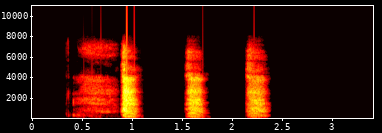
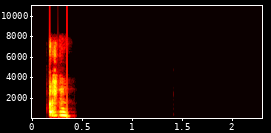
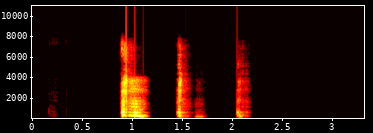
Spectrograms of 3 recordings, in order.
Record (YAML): exhalation_length: 3.4 s
exhalation_amplitude: 27808
exhalation_signal_mean_std_ratio: 0.25
cough_length: 2.3 s
cough_amplitude: 27095
cough_signal_mean_std_ratio: 0.2
three_cough_length: 3.3 s
three_cough_amplitude: 26644
three_cough_signal_mean_std_ratio: 0.22
survey_phase: beta (2021-08-13 to 2022-03-07)
age: 45-64
gender: Female
wearing_mask: 'No'
symptom_none: true
smoker_status: Never smoked
respiratory_condition_asthma: false
respiratory_condition_other: false
recruitment_source: REACT
submission_delay: 1 day
covid_test_result: Negative
covid_test_method: RT-qPCR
